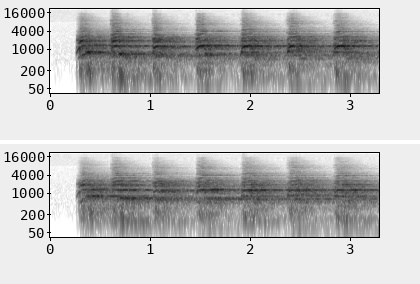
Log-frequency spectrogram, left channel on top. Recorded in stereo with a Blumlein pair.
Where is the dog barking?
30° left, 4.5 m; by 3.2 s 25° left, 6 m.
